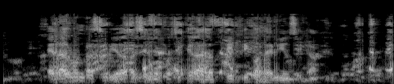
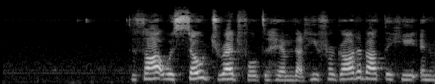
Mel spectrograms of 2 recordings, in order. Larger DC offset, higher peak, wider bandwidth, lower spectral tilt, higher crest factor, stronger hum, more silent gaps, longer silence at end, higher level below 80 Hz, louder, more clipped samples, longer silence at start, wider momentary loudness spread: neither; about the same, -4 dBFS vs -4 dBFS; second, 11.5 kHz vs 15.5 kHz; about the same, -2 dB/octave vs -1 dB/octave; about the same, 18 dB vs 18 dB; neither; neither; about the same, 0 s vs 0 s; first, -58 dBFS vs -70 dBFS; about the same, -21 LUFS vs -20 LUFS; neither; second, 0.05 s vs 1.3 s; about the same, 14 LU vs 15 LU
